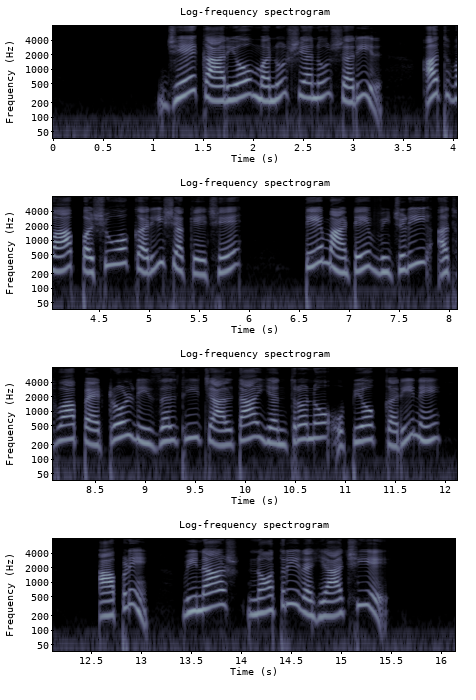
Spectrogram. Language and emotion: Gujarati, neutral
